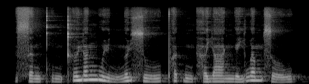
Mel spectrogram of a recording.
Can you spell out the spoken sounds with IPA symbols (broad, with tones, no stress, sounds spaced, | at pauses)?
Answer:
s ɐ˨ ŋ kʷʰ ɪ˨˩ ŋ kʰ ɵ˥ ɥ ɐ˥ ŋ w yː˨˩ n n̪ ɵ˥ ɥ s uː˨˧ pʰ ɐ˧ k̚ ɪ˨ ŋ h ɐ˧ j aː˧ ŋ e˨˥ j w ɐ˥ m s o˨˧ w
